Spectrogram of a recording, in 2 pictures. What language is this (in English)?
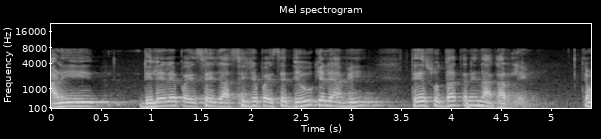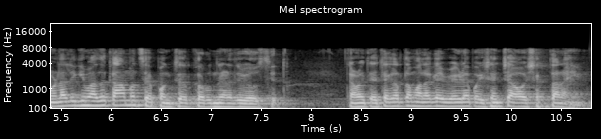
Marathi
